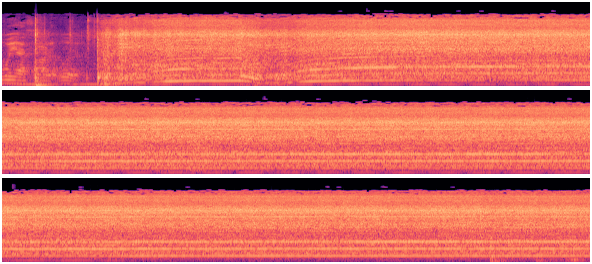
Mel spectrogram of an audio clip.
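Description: A blender motor whirs loudly, speeding up and then running at a steady high whine.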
